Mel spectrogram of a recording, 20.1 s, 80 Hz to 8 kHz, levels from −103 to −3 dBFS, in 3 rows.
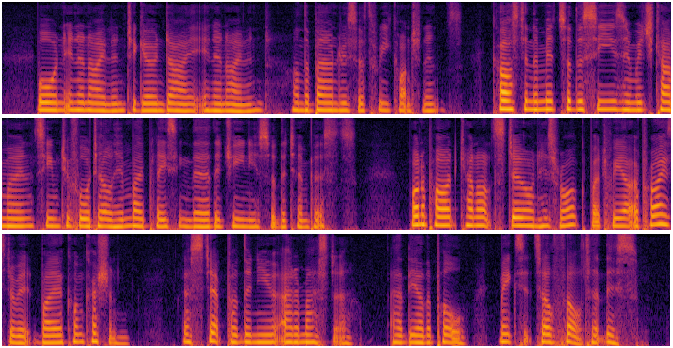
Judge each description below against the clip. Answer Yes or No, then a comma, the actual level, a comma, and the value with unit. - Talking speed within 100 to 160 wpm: No, fast, 205 wpm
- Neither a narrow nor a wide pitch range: No, narrow, 1.6 semitones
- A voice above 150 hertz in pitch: Yes, high, 190 Hz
